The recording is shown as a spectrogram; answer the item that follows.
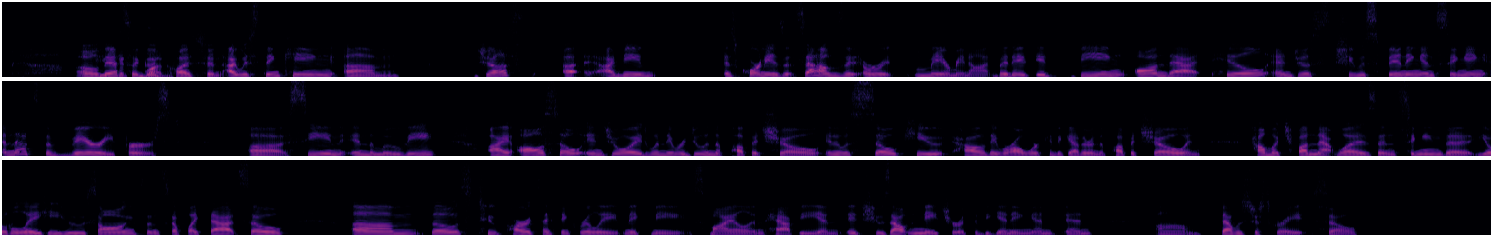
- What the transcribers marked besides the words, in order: other background noise
- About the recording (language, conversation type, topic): English, unstructured, If you could cameo in any series, which show, exact episode, and role would you choose—and why?
- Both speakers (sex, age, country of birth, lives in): female, 65-69, United States, United States; female, 65-69, United States, United States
